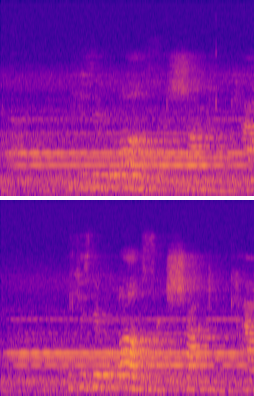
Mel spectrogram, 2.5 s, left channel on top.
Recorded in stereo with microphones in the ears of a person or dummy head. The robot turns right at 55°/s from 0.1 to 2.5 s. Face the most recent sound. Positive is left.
turn(degrees=-5)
